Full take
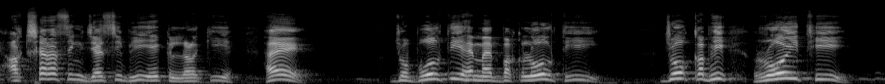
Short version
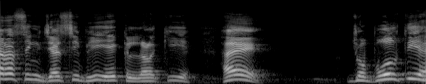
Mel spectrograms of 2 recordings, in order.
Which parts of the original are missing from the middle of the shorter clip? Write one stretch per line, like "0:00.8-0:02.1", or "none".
none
